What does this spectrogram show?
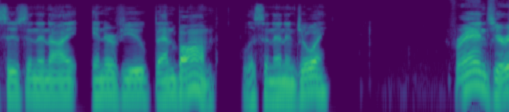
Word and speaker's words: Baum: It's just been yankified in a way so that Yes. it ends up being pronounced Baum instead of the proper Baum.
